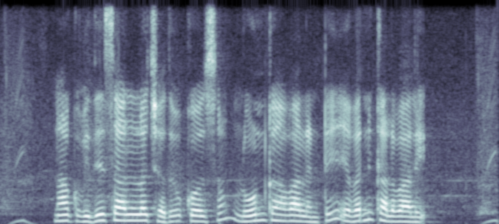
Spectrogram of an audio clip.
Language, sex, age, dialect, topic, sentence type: Telugu, female, 25-30, Utterandhra, banking, question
